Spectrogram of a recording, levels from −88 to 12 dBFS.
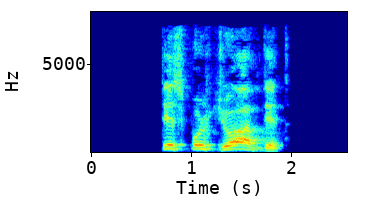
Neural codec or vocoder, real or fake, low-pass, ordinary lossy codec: codec, 16 kHz, 4 kbps, FunCodec, trained on LibriTTS, 50 frames a second; fake; 7.2 kHz; MP3, 48 kbps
